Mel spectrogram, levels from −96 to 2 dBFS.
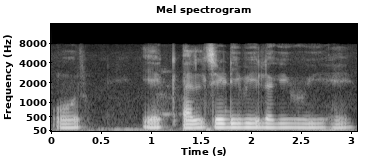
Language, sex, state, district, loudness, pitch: Hindi, male, Uttar Pradesh, Saharanpur, -16 LUFS, 135 Hz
